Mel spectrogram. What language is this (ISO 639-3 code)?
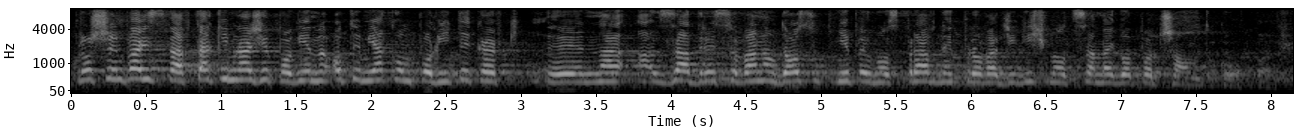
pol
